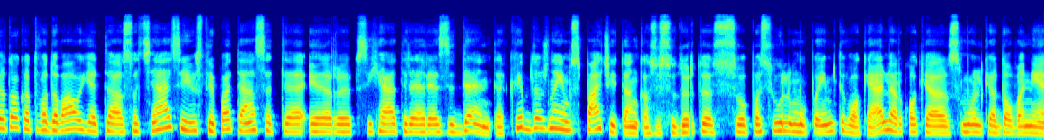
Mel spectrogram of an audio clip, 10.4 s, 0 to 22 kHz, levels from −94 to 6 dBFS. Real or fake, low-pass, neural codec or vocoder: fake; 14.4 kHz; codec, 44.1 kHz, 7.8 kbps, DAC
